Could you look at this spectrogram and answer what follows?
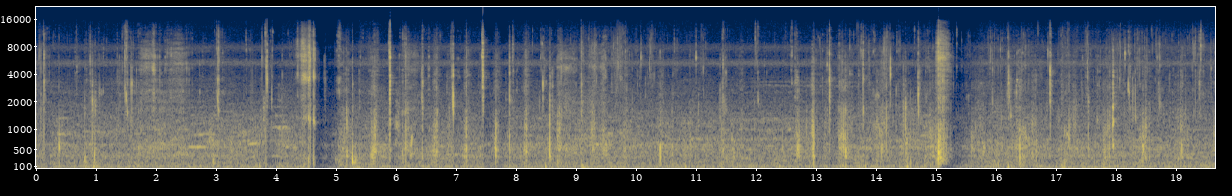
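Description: Close-miked eating by hand: a person chewing mouthfuls of rice and curry, with many small wet clicks and smacks, and fingers mixing rice and curry on a steel plate. Twice a louder sharp sound is followed by a brief drop-out.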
